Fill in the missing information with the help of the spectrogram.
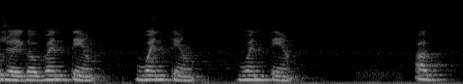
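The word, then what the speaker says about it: vingt et un: सो जब हम प्रोनाउंस करेंगे तो इनका मर्ज हो जाएगा। वें्याम वें्याम वें्याम अब 2 क्या है?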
